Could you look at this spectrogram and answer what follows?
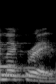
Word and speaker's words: McRay: is that your name hello everyone yes mcray that's how you say it oh thank you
